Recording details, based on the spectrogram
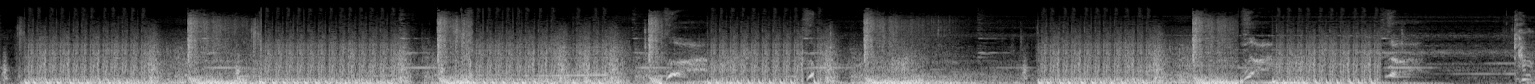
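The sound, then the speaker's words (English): Loud video game cannon fire from a ghost ship's main cannons in a sustained battle, with repeated booming blasts and rapid bursts of gunfire layered over a constant roar, broken by brief pauses between volleys. “You have reached ghost main cannons. Alien position. The battle begins.”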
